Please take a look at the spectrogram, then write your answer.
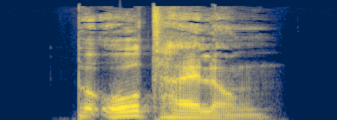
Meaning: judgement, assessment
- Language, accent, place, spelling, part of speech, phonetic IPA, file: German, Germany, Berlin, Beurteilung, noun, [bəˈʔʊʁtaɪ̯lʊŋ], De-Beurteilung.ogg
